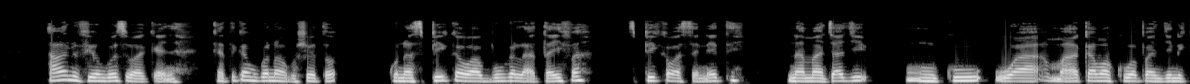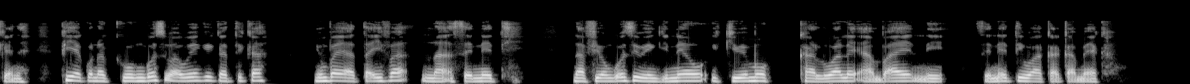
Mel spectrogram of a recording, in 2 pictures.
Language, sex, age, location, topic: Swahili, male, 18-24, Nakuru, government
